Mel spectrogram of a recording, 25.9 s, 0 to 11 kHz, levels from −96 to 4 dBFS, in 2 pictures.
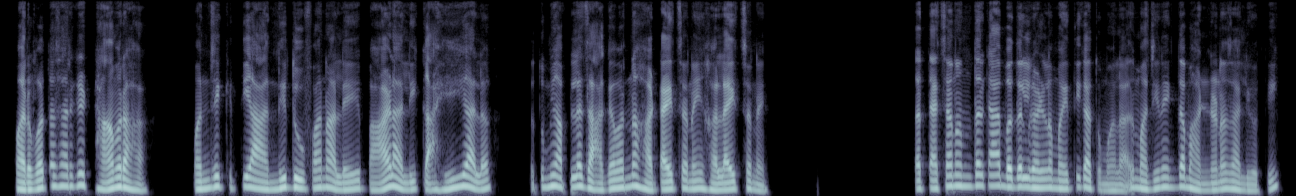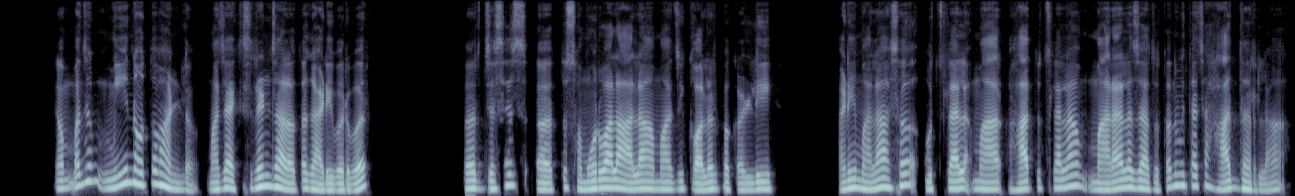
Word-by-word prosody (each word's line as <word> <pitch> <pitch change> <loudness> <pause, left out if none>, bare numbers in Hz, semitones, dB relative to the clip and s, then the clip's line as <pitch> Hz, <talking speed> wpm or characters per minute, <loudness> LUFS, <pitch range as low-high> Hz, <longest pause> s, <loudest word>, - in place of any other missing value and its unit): पर्वतासारखे 170 +10 +1
ठाम 135 +4 +3
राहा. 115 -8 +1 0.5
म्हणजे 135 +6 +1
किती 155 0 -5
आंधी-तूफान 145 +2 +1
आले, 120 -3 +1
बाढ 125 +9 +2
आली, 125 -7 +1
काहीही 125 +10 0
आलं 135 -6 +2
तर - - -21
तुम्ही 160 +3 0
आपल्या 160 +2 +1
जागेवरून 140 +4 +1
हटायचं 130 -2 +1
नाही, 130 +1 0
हलायचं 115 +4 0
नाही. 100 -4 -5 1.5
तर - - +1
त्याच्यानंतर 175 +6 0
काय 180 0 +1
बदल 160 -1 +2
घडला 150 0 +2
माहिती 135 +1 -2
का 155 - +2
तुम्हाला? 105 -1 -5
माझी 135 -1 -1
नाही 160 +1 -1
एकदा 150 +3 -2
भांडणं 120 -3 -1
झाली 120 -6 -1
होती. 100 +9 -6 0.7
म्ह 135 - -1
म्हणजे 185 - -1
मी 165 - -1
नव्हतं 215 -2 +1
भांडलं. 120 - +1
माझा 120 +5 +2
एक्सिडेंट 155 +7 0
झाला 145 -7 +5
होता 115 +4 -1
गाडीबरोबर. 110 0 +2 1.0
तर 135 +1 +3
जसं-जसं 130 -5 -2
तो 150 - -5
समोरवाला 140 +2 +3
आला, 125 +2 +3
माझी 120 0 -1
कॉलर 115 +2 +2
पकडली 120 +1 -1 0.7
आणि 130 +5 +2
मला 135 +1 +2
असं 185 +7 0
उचलायला 130 +3 0
मा 120 -1 +1 0.2
हात 125 +3 +1
उचलायला 145 +5 -1 0.2
मारायला 125 +6 +3
जात 135 -2 +3
होता 115 +6 -6
आणि 180 +4 -1
मी 185 - 0
त्याचा 175 0 -4
हात 125 -4 0
धरला 115 -1 -2
135 Hz, 155 wpm, -23 LUFS, 120-155 Hz, 1.5 s, झाला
